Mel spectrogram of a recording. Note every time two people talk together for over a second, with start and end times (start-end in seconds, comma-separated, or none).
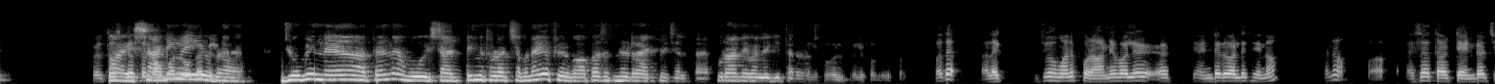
1.1-2.4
